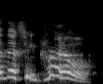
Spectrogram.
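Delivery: high, bright mock amazement; amazed reaction. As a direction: gush like a wowed listener.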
